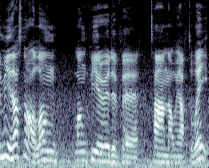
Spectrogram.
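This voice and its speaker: In a strong northern English accent, the speaker goes at a moderate pace with ordinary pitch variation, amid noticeable background noise and audible room echo. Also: man. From northern England. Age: 30s. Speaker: vlogger. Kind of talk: livestream chat. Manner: halting.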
